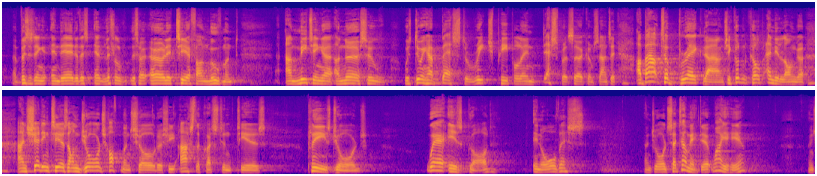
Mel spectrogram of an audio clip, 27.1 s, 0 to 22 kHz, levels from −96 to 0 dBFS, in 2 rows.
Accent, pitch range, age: British, 125-165 Hz, 60-79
